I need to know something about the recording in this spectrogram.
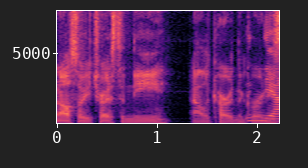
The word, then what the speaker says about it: Alucard: or like the first fight between Trevor and Alucard.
